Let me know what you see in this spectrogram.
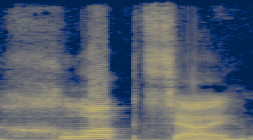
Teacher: It's at the back of the throat, ch. But you have to add an L then. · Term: KH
